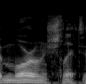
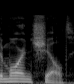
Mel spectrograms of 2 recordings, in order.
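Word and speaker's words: Mohrenschildt: George de Morenschlit is how you say it. – George de Morenschlit, yes.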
